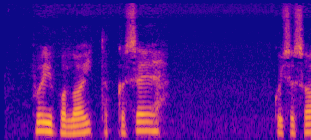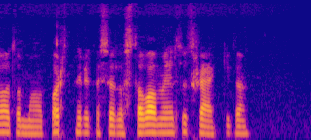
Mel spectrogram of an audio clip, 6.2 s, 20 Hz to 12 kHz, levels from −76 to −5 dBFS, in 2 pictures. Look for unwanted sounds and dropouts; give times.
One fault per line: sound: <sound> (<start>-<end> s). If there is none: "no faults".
no faults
